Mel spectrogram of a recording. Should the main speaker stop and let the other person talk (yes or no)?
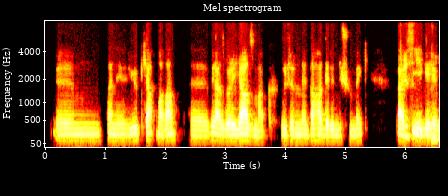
no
